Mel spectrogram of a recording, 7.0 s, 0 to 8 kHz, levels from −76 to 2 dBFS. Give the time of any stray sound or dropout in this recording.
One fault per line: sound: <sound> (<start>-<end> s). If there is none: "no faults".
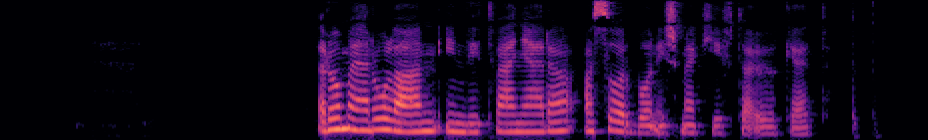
no faults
